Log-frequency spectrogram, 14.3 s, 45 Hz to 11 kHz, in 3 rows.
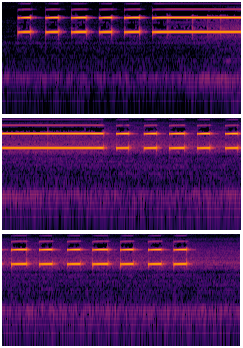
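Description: Original Prusa 3D printer's buzzer sounding an error alarm: six short beeps about two a second, one long unbroken beep of nearly four seconds, then another run of a dozen or so short beeps. It is the alarm expected when the E3D Revo hot end fails to heat.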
